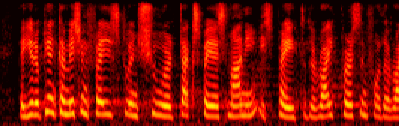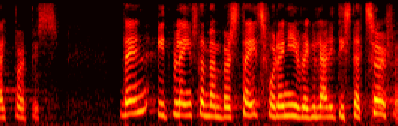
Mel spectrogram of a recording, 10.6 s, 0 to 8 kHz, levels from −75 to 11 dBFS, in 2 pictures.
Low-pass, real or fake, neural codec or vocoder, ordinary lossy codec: 7.2 kHz; fake; codec, 44.1 kHz, 7.8 kbps, Pupu-Codec; none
